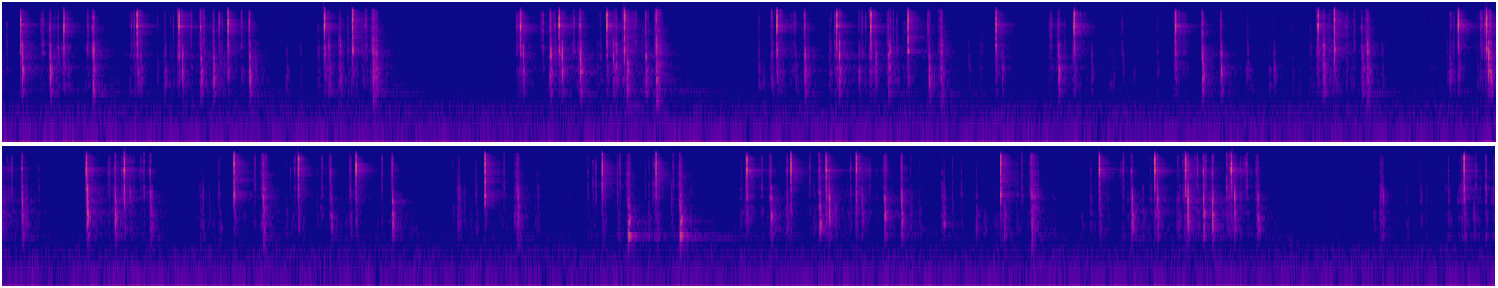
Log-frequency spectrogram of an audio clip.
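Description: Long painted nails and fingertips type on a full-size black Aukey mechanical keyboard with square plastic keycaps and a hollow plastic case, resting on a fluffy rug. Rapid, bright, clacky keystrokes come in bursts separated by brief pauses, each click short and sharp with almost no ring, over a faint low background hum.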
